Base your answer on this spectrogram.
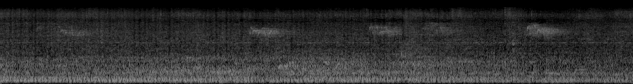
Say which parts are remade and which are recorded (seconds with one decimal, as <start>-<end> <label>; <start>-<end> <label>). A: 0.0-4.7 remade; 4.7-5.4 recorded; 5.4-6.3 remade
